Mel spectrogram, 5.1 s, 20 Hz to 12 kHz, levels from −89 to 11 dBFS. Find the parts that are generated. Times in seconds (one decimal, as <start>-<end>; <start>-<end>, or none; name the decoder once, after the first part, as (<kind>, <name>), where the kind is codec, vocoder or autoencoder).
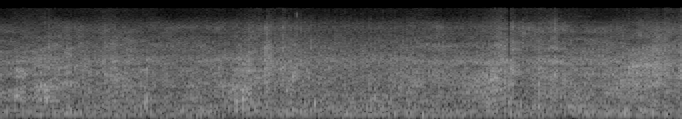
0.0-2.0 (codec, SNAC); 3.1-5.1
